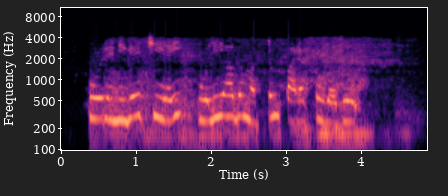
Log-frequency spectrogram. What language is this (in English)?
Tamil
